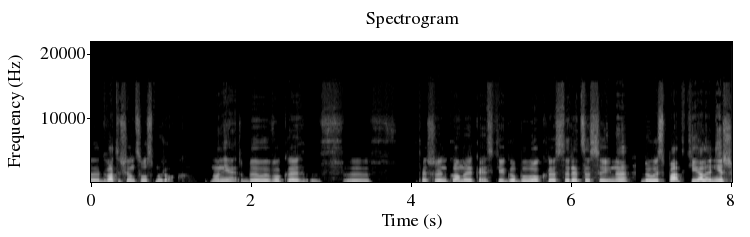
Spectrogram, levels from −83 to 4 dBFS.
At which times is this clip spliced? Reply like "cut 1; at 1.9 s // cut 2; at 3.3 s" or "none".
cut 1; at 1.9 s // cut 2; at 4.1 s // cut 3; at 6.8 s

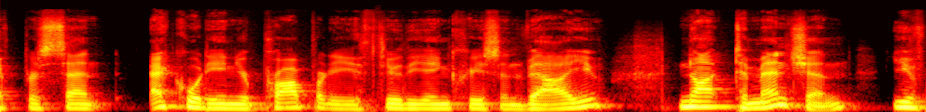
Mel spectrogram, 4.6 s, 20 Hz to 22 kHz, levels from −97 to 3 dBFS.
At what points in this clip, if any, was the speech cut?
none

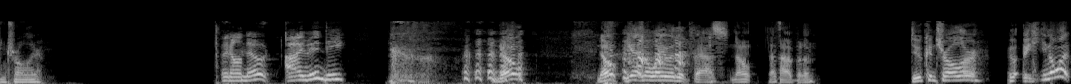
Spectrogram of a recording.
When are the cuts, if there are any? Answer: cut 1; at 2.4 s // cut 2; at 6.3 s // cut 3; at 6.9 s // cut 4; at 7.8 s

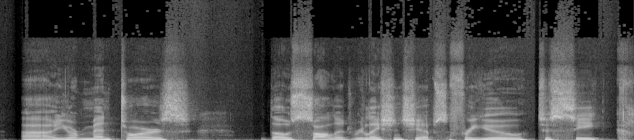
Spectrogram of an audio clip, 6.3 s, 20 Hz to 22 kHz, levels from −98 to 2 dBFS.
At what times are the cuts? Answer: cut 1; at 4.5 s // cut 2; at 5.3 s

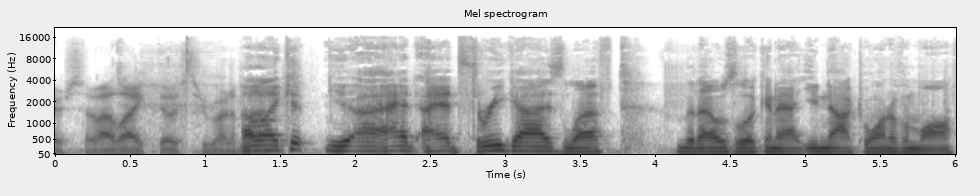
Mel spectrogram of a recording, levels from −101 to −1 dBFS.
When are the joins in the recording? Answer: none

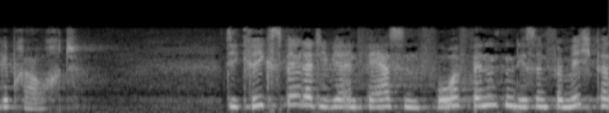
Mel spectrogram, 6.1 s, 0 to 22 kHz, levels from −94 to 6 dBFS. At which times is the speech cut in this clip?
cut 1; at 2.2 s // cut 2; at 3.6 s

